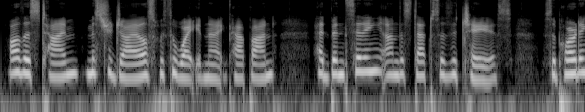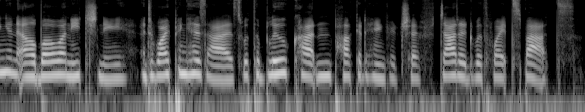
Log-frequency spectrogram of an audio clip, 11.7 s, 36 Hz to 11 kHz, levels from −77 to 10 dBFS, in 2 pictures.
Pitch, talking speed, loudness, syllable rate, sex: 230 Hz, 200 wpm, -18 LUFS, 5.2 syllables/s, female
